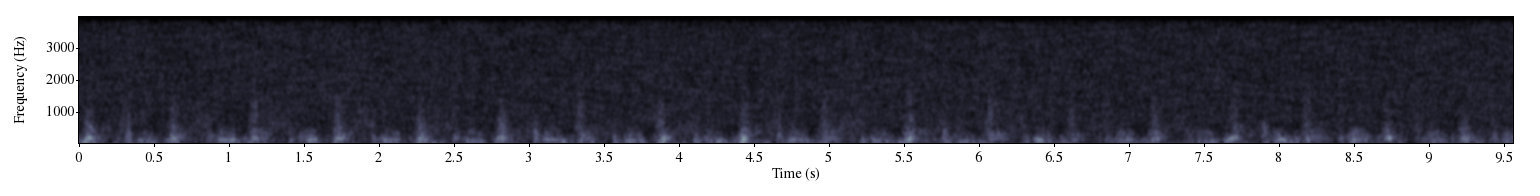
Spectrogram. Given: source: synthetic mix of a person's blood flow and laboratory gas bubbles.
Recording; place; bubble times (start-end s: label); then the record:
Doppler ultrasound of blood flow; precordium
no bubbles
From the record:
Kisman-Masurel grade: 000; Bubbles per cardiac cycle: 0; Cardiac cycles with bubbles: 0%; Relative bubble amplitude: no bubbles discernible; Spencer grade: 0 (complete lack of bubble signals)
